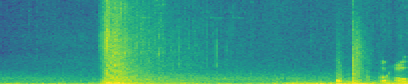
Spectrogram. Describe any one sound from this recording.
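An icy magic spell bursts with a crackling whoosh.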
